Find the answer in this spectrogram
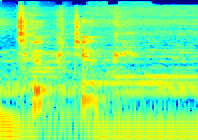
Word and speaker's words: tuk-tuk: like taxis i guess are called tuk-tuks but i think it's took took it's pronounced tuk-tuk the character is tutu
